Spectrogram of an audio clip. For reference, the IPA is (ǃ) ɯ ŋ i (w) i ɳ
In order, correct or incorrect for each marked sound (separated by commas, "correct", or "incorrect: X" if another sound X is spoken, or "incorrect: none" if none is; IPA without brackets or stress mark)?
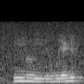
incorrect: ŋ, correct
